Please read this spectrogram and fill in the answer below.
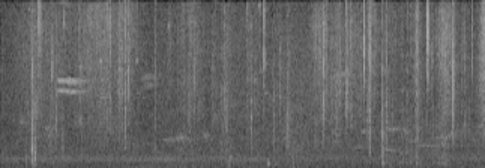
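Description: A few sharp clicks and light knocks as a bramble-root puppet is picked up and handled, over quiet outdoor background noise. A brief high chirp comes about half a second in.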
